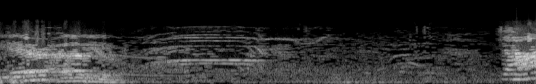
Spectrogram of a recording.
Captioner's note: crowd cheers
